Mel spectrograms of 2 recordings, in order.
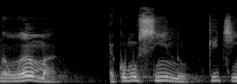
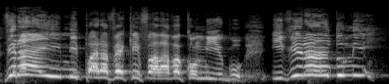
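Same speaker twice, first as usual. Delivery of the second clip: loud and high, the last words slow; loud proclamation; 11 semitones higher, 12 dB louder, slower than usual. Acted. Preacher proclaims John's words to the church, loud and high. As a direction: call it out like a trumpet.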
